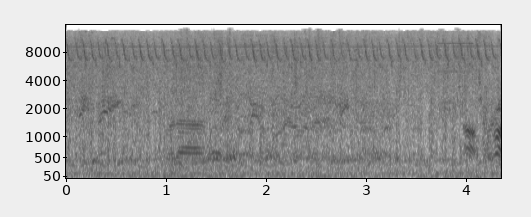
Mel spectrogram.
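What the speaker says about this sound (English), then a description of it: "keep focusing fire on the chopper." A helicopter in the video game Metal Gear Solid V: a loud, continuous rotor drone and buzzing engine noise, steady and close, overlaid with game sounds and a voice talking.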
